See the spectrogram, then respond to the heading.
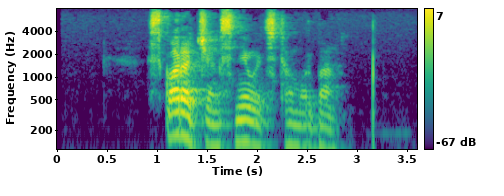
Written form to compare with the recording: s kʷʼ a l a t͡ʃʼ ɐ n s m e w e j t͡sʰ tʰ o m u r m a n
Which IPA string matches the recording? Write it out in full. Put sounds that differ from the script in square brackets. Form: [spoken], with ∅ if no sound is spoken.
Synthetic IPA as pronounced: s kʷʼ a [ɾ] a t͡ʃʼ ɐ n s [n] e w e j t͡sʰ tʰ o m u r [b] a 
